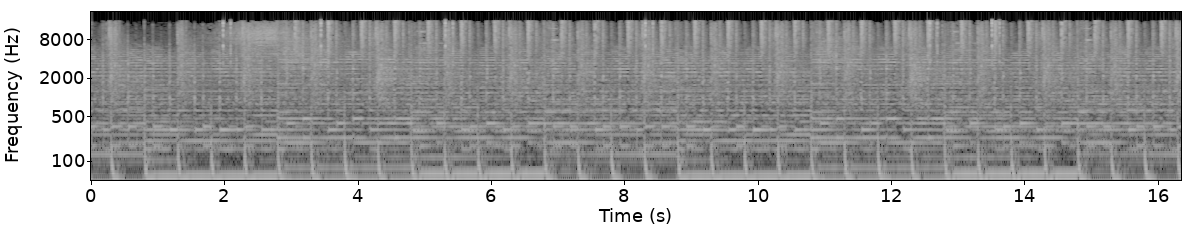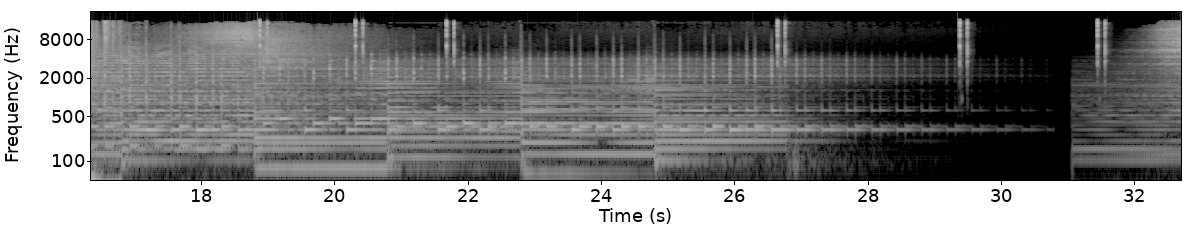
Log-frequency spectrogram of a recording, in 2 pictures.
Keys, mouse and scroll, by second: 2.1-3.3 drag, 3.6-4.7 drag, 5.4-6.5 drag, 6.6 Escape, 8.4-9.5 drag, 12.7-13.6 drag, 14.9 9, 15.4 Return, 19.0 click, 20.4 click, 21.8 click, 24.2-24.6 typing, 24.9 Return, 26.7 click, 27.1 scroll, 29.5 click, 31.6 click, 32.6 click.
